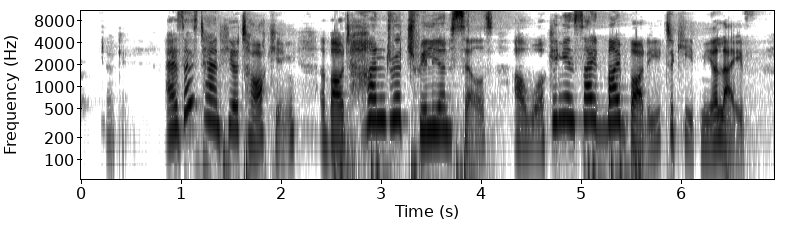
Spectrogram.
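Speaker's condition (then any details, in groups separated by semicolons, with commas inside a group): No condition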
